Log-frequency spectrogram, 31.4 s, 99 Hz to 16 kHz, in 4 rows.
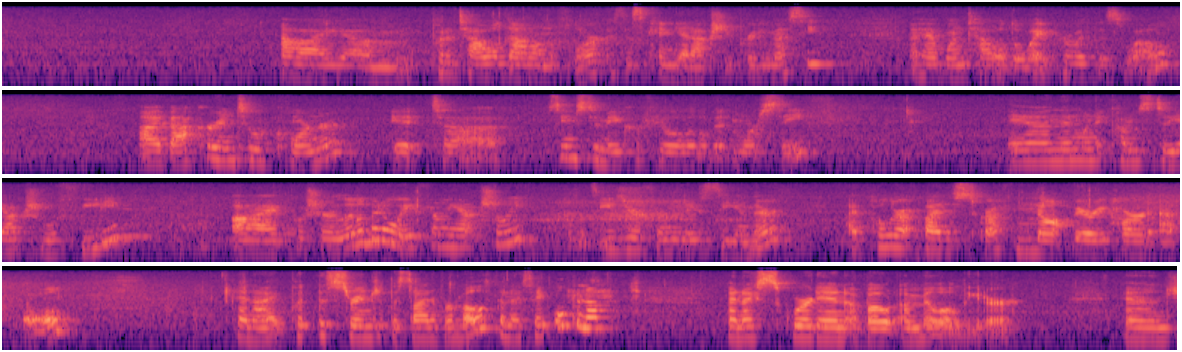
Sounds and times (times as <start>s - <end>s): Speech: 1.9s - 7.9s, 8.8s - 13.4s, 14.6s - 24.1s, 25.1s - 30.4s, 31.0s - 31.3s.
